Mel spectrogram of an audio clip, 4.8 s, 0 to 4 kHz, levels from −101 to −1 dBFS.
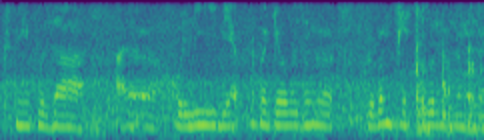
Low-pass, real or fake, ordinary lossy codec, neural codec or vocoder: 3.6 kHz; fake; none; vocoder, 44.1 kHz, 80 mel bands, Vocos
